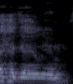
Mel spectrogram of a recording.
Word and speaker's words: Hegelian: Something like what the Hegelian philosophy means. Did I say that right? – Yeah, Hegelian philosophy, yeah.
